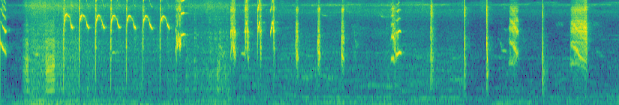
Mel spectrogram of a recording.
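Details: Javan myna in lively gacor song: a quick series of about eight repeated looping whistles, then scattered sharp clicks and a few wavering whistled notes.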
